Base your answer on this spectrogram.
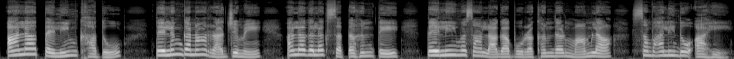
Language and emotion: Sindhi, neutral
